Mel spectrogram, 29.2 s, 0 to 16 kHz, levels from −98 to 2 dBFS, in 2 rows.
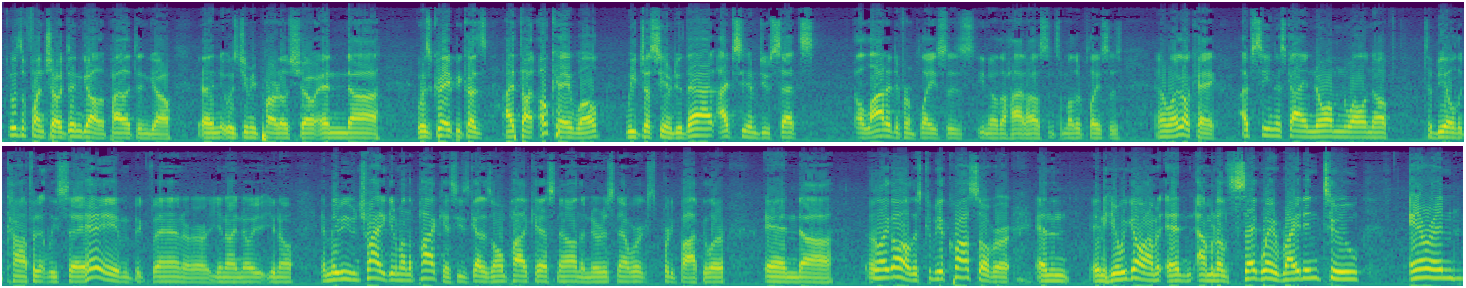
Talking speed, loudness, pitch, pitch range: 265 wpm, -10 LUFS, 130 Hz, 120-160 Hz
